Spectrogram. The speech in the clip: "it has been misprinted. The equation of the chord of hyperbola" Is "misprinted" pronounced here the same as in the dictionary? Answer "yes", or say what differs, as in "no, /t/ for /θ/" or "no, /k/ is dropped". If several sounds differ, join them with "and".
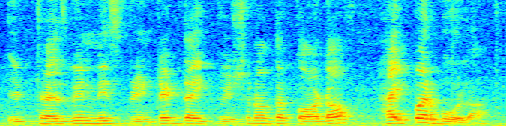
yes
